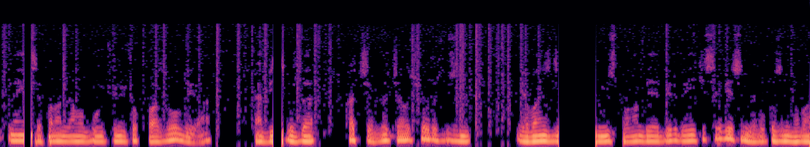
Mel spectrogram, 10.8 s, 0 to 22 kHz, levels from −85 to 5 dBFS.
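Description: From the start and throughout, overdone noise removal leaves the background near silent apart from twinkling specks. A spectrogram shows a blank, patchy floor dotted with isolated bright flecks, and the speech harmonics have their quieter bands punched out.

Three gaps cut the sound to silence before it picks up again: 0.33 to 0.44 s (about 95 ms of silence), 3.65 to 3.79 s (120 ms), and 7.46 to 7.98 s (about half a second). The likely cause is a Bluetooth stall, where delayed packets left the playback buffer empty. On a waveform each appears as a flat line between abrupt edges.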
